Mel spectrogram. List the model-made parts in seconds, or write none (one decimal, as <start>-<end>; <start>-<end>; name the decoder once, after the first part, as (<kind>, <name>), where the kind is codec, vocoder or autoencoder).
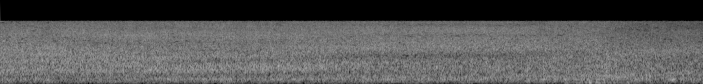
0.0-1.3 (vocoder, BigVGAN v2); 2.9-7.0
